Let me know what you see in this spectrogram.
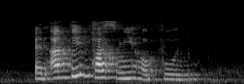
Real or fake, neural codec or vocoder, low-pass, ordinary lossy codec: fake; codec, 16 kHz, 8 kbps, FunCodec, trained on LibriTTS, 25 frames a second; none; none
